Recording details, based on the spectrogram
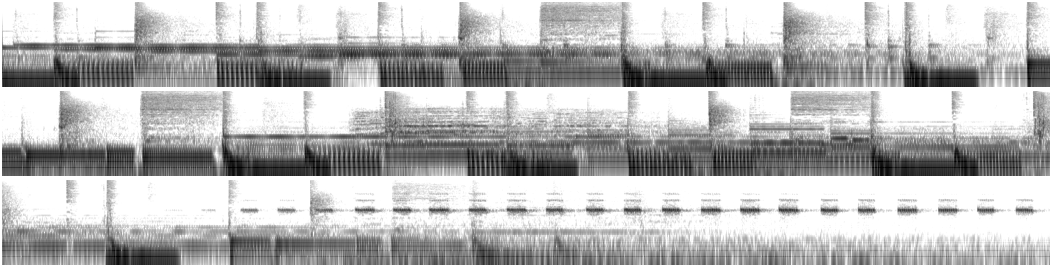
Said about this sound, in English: The sounds of insects on a warm spring evening is music to the ear of composer Meira Warshauer.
